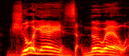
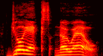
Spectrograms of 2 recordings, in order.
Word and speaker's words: Joyeux Noël: Joyeux Noël. Am I saying that right? It's got an X in it. I don't think you pronounce the X. Joyeux Noël.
